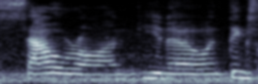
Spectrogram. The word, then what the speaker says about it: Sauron: like Sauron you know a lot of people say s on it's saour on you know and things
